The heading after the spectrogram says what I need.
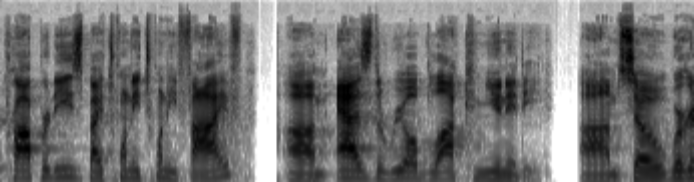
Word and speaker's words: RLBLC: separate um and so the name of the business is real block we don't like vowels uh so it's spelled rlblc don't be confused by that but the real thing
